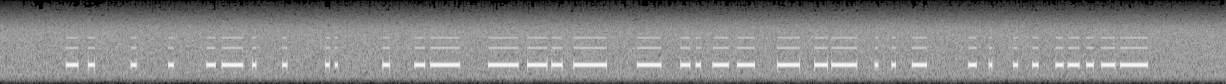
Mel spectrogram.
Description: Beeps of irregular length. There is no code.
